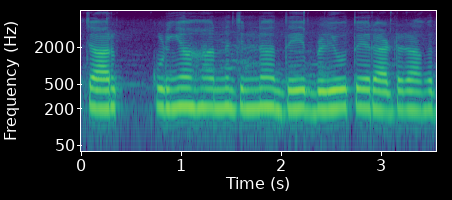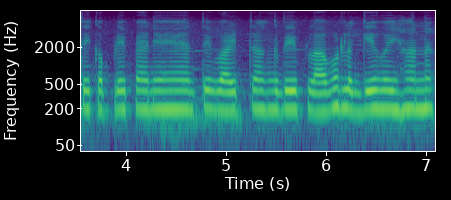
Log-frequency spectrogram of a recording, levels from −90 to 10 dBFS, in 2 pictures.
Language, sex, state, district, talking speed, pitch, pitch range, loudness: Punjabi, female, Punjab, Fazilka, 170 wpm, 195 Hz, 195-205 Hz, -16 LUFS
